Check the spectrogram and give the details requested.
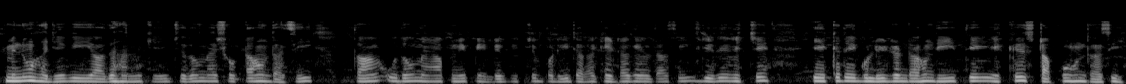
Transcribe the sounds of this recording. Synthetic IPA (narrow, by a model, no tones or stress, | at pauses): mɛːnũːɦəd͡ʒeːʋiːjaːd̪ɦənkɪd͡ʒəd̪õːmɛ̃ːʃʰoːʈaːɦʊnd̪aːsiː | t̪ãːʊd̪õːmɛ̃ːəːpneːpẽːɳɖeːʋɪt͡ʃbəɽiːzjaːd̪aːkʰeːɖaːkeːld̪aːsiːd͡ʒɪd̪eːʋɪt͡ʃ | ɪkt̪eːɡʊlːiːɖəɳɖaːɦʊnd̪iːt̪eːɪksʈaːpũːɦʊnd̪aːsiː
